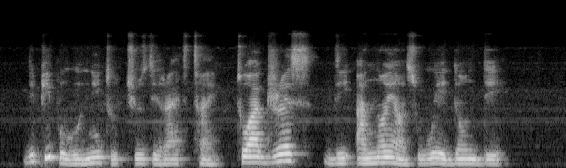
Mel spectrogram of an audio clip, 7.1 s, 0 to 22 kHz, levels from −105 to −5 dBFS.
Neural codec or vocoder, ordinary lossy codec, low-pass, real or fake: none; Opus, 24 kbps; 7.2 kHz; real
